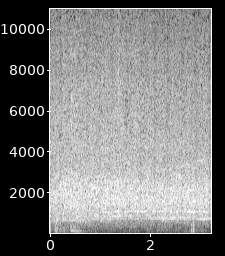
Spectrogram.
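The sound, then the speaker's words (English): Applause from an audience for the 2013 Pro Football Hall of Fame inductees: dense, steady clapping that fills the whole stretch at an even level, with a few dull low thumps mixed in. “All right, that concludes our program. Give these guys a hand, everybody.”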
